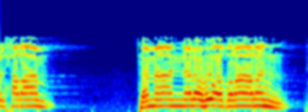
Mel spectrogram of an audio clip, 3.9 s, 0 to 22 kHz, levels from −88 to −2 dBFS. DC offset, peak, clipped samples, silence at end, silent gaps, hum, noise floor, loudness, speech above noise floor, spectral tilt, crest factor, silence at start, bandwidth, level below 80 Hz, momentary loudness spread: under 0.1%; -4 dBFS; under 0.1%; 0.3 s; none; none; -64 dBFS; -12 LUFS; 52 dB; -2.5 dB/octave; 10 dB; 0 s; 5.8 kHz; -42 dBFS; 9 LU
